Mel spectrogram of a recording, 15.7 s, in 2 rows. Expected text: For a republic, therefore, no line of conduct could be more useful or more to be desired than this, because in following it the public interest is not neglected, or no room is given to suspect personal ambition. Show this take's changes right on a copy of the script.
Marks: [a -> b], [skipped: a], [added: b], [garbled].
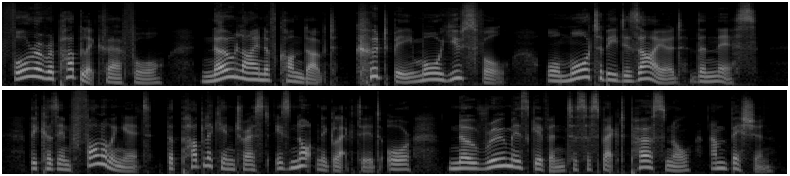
For a republic, therefore, no line of conduct could be more useful or more to be desired than this, because in following it the public interest is not neglected, or no room is given to suspect personal ambition.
